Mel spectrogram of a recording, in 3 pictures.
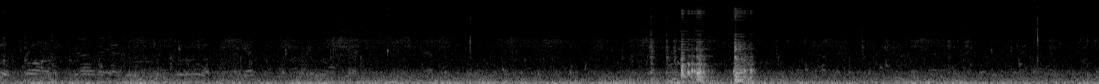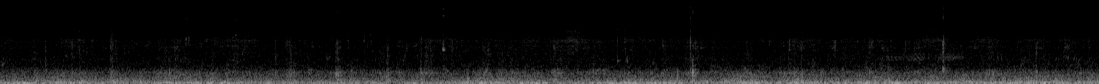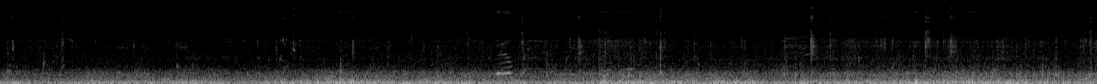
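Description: Steady wind buffeting the microphone and water rushing along the hull of a sailing yacht under way, growing a little louder toward the end. Two sharp knocks come close together about seven seconds in.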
